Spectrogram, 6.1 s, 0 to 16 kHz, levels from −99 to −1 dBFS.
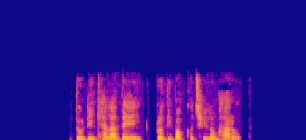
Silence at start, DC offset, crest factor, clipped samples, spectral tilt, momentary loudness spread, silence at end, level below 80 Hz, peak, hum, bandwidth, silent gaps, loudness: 1.5 s; under 0.1%; 20 dB; under 0.1%; -5.5 dB/octave; 7 LU; 1.35 s; -62 dBFS; -4 dBFS; none; 7.8 kHz; 2.99-3.11 s; -23 LUFS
